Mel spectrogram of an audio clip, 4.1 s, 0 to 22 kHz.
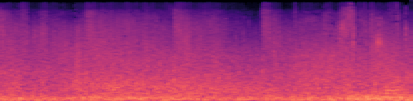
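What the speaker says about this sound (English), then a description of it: "Stuka again trying to counter barrage the Bishops." Counter-battery artillery from a Stuka in Company of Heroes 3, a dense, continuous rumble of booms and blasts, loud and close throughout without any distinct pauses.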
